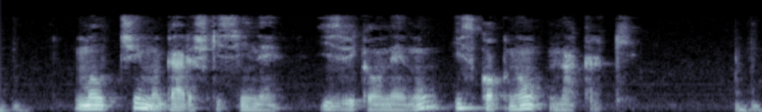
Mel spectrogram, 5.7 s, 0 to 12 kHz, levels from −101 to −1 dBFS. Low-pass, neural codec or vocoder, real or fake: 7.2 kHz; none; real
